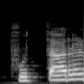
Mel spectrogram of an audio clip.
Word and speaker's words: 붓다: 네, 그러면 해석해 보면 세속이 부도에 속이고 꾀임을 믿어서, 그래서 부도는 붓다를 말해요. 그 부처님을 인도식 발음은 붓다라고 하죠.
